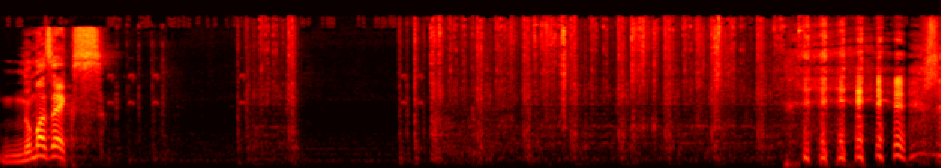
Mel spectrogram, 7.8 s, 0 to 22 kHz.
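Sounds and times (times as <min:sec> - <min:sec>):
speech: 0:00.0 - 0:00.9, 0:06.9 - 0:07.8
modern cash register whirring and clicking: 0:01.0 - 0:02.6, 0:03.3 - 0:06.6
cash register receipt printer buzzing: 0:02.0 - 0:02.5, 0:03.3 - 0:06.6
laughter: 0:06.5 - 0:07.8.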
